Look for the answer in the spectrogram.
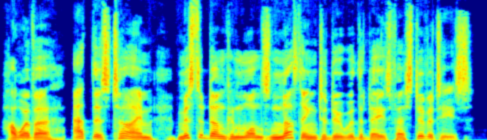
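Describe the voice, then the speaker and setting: A man's voice: mid-range voice, lively intonation, normal speed, no room sound, natural voice. A man playing a very proper British narrator in a comedy audio drama, dryly pompous and wordy. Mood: storytelling.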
